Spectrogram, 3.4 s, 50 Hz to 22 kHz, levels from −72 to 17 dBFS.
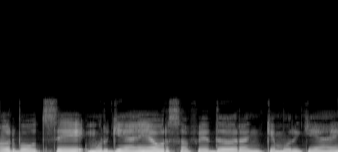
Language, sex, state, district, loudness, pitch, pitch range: Hindi, female, Punjab, Kapurthala, -12 LUFS, 200 Hz, 195-215 Hz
